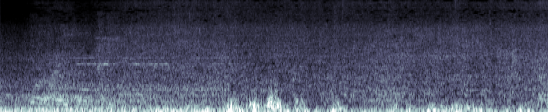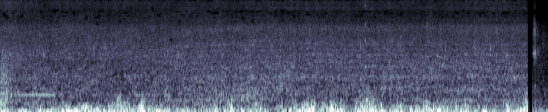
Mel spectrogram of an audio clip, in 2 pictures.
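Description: Wind buffeting the microphone in gusts over the steady splashing of a fountain's water jets falling into a pool.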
